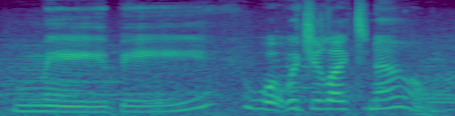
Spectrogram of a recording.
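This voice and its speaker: A woman's voice: medium pitch, lively intonation, a little slow, creaky. An actress playing a wry, playful, chatty young woman in a video game. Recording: music behind the voice.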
